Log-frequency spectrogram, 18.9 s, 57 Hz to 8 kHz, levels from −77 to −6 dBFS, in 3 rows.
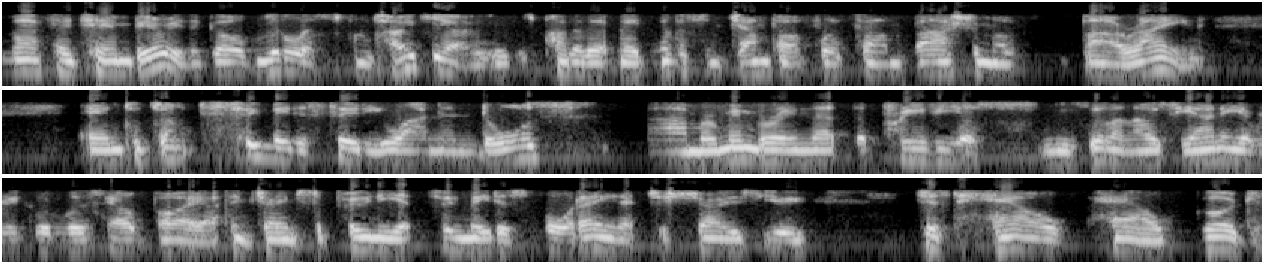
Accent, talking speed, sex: Australian, 170 wpm, male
